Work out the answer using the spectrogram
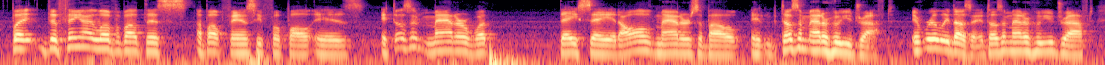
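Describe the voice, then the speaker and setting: A man co-hosting a casual podcast chat, emphatic and building up loudly when he gets going. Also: a little high. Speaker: podcast co-host. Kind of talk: casual fantasy football chat.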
